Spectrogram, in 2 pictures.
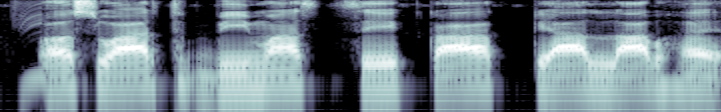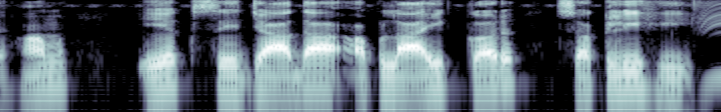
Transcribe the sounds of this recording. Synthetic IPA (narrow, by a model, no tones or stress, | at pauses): əswaːɾt̪ʰbima | seka | kjalaːbʱɦɛɦəm | eːksed͡ʒjaːd̪aʔəplaːikəɾ | səkliɦiː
